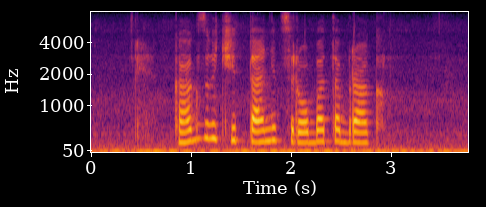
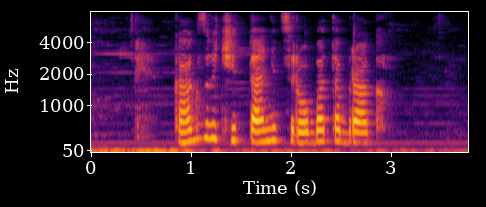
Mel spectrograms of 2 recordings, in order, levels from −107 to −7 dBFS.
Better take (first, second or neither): first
